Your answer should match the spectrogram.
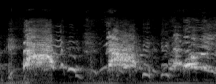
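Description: Women shrieking and laughing: two loud shrieks about a second apart, with laughter around them.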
